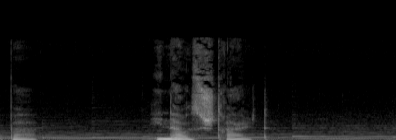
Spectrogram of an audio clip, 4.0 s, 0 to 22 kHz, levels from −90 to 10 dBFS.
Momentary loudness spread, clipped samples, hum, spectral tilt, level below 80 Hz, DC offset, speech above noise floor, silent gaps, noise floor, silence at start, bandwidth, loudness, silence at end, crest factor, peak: 26 LU; under 0.1%; none; -5 dB/octave; -68 dBFS; under 0.1%; 23 dB; none; -54 dBFS; 0 s; 16 kHz; -32 LUFS; 0 s; 18 dB; -18 dBFS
